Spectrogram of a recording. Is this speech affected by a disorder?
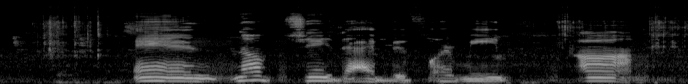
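Yes: Friedreich's ataxia.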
